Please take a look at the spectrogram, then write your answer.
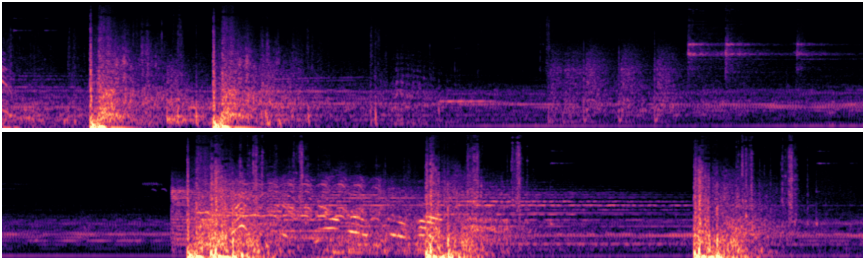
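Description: Rifle shots ring out while hunting rabbits in the Red Dead Redemption video game, several sharp loud cracks spread across the scene, some in quick clusters, with in-game sounds and a voice speaking between them.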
